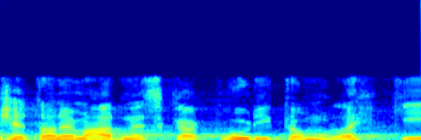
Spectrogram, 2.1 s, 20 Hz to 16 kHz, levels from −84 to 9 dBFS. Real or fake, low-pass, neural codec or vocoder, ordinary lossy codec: real; 7.2 kHz; none; Opus, 64 kbps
